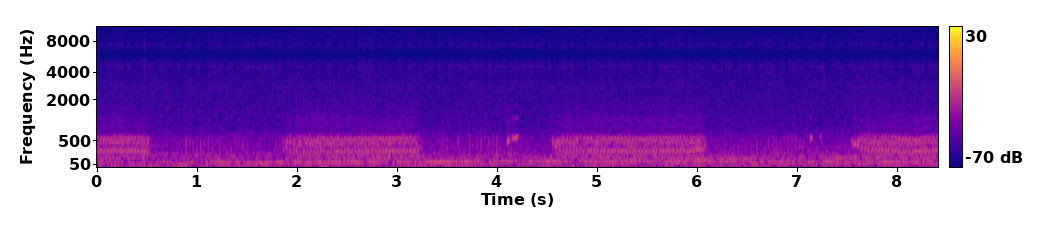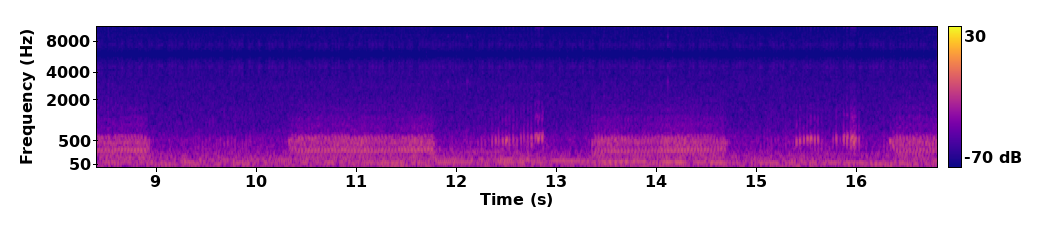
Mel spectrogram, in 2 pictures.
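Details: LoneWolf, a pet cat, naps and purrs while getting a massage. A low continuous rumble runs under whistle-like squeaky bands that alternate with quieter breaths, each lasting about one and a half seconds, in a steady cycle.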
